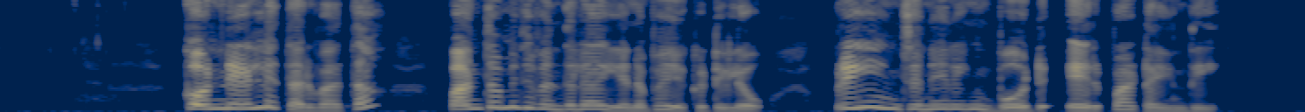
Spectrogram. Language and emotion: Telugu, neutral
